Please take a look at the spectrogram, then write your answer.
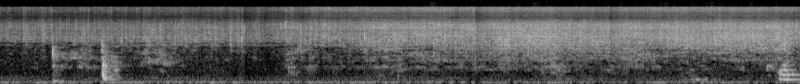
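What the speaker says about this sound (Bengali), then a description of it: "মিনিট দুয়েক আমি একটু ভাজা করে নেব মিট গাজরটার সঙ্গে আলুটা কেটে রাখা টমেটোগুলো দিয়ে দিচ্ছি" Beetroot, carrot, potato, tomato and four slit green chillies fry in a pan with a continuous hissing sizzle that grows slightly louder and denser after a couple of soft knocks near the start.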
